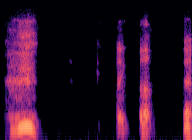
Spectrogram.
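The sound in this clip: A voice imitates the gasp of someone unable to breathe during heart cramps: one long, strained, voiced inhale, then three short breathy gasps, each set apart by silence.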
